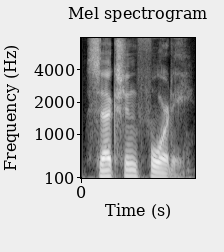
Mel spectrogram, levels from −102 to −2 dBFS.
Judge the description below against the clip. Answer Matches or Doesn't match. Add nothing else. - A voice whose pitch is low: Matches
